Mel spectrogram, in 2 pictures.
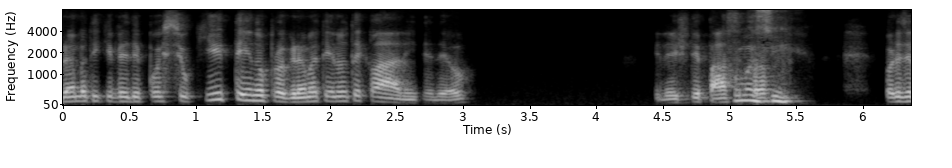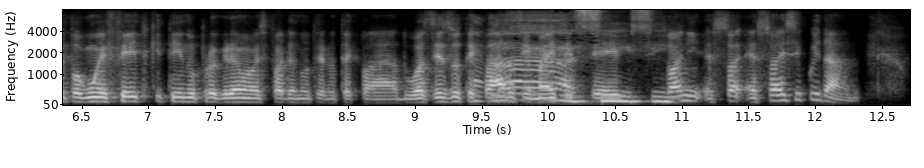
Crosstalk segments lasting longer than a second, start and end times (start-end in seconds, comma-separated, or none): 9.4-11.1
